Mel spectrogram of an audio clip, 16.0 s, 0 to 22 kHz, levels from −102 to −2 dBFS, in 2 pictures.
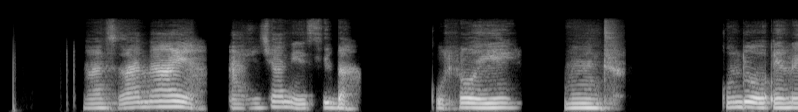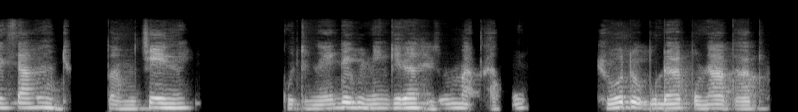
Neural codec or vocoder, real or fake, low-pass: codec, 44.1 kHz, 2.6 kbps, DAC; fake; 10.8 kHz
